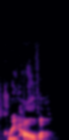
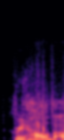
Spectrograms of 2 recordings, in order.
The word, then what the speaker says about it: Grijalva: I actually cheated on this and watched a video where they pronounced his name, and it's Grijalva. – Grijalva.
